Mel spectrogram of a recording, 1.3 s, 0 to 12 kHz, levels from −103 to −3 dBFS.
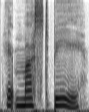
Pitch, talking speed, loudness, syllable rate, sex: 200 Hz, 135 wpm, -15 LUFS, 2.8 syllables/s, female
